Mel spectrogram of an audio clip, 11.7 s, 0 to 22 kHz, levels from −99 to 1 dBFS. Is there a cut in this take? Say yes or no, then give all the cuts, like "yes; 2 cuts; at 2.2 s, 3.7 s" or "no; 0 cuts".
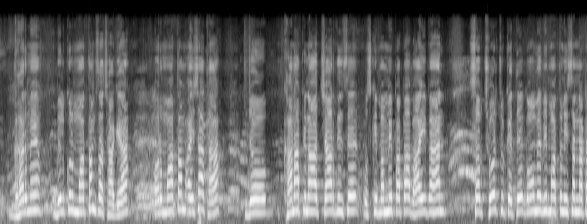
no; 0 cuts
